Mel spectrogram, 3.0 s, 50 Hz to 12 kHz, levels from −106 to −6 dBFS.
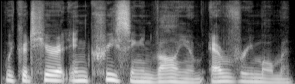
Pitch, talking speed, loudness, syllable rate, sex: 125 Hz, 185 wpm, -21 LUFS, 5.7 syllables/s, male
